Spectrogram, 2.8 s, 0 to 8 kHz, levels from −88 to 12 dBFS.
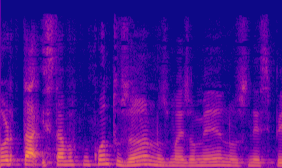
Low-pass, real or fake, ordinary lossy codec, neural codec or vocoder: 7.2 kHz; real; AAC, 32 kbps; none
